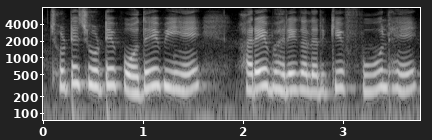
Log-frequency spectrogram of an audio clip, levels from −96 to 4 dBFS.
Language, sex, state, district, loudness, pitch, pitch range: Hindi, female, Bihar, Darbhanga, -18 LUFS, 285 Hz, 260-300 Hz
